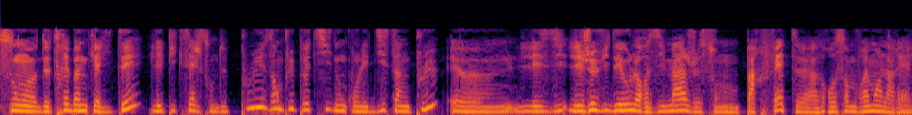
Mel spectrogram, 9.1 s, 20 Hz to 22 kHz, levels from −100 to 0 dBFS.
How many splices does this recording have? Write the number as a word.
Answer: one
